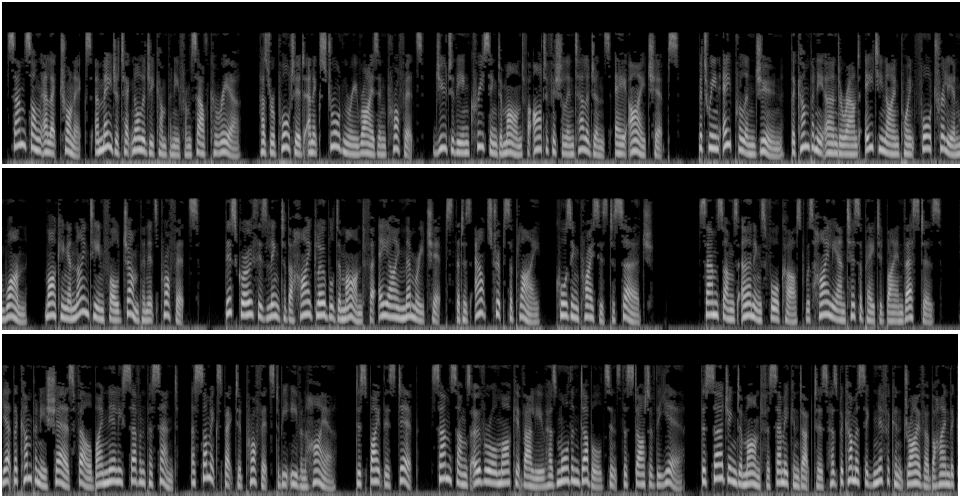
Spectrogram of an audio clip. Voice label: english news upper intermediate; samsung s rising fortunes with ai chip boom

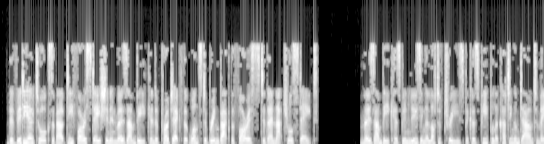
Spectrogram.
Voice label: English FAST Reading; Restoring Mozambiques Forests A Sustainable Partner

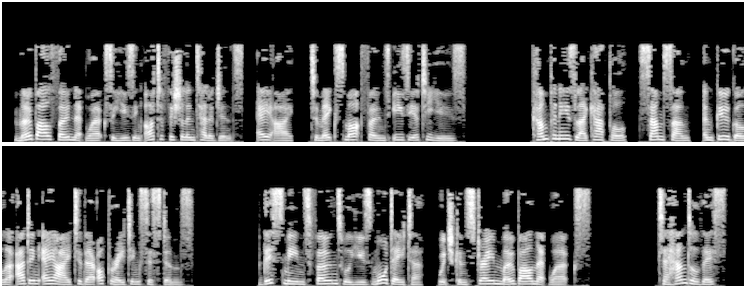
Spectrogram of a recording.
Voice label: English FAST Reading; AI Revolutionizes Mobile Networks and Customer Serv

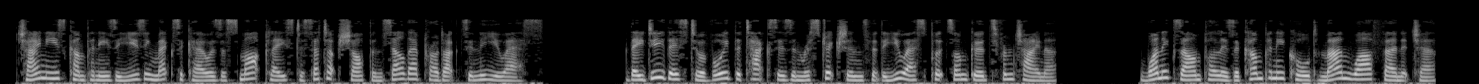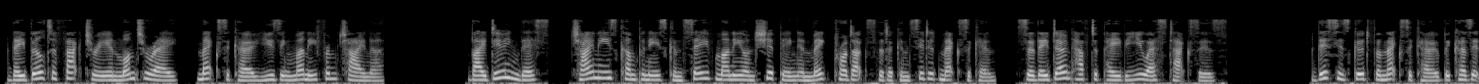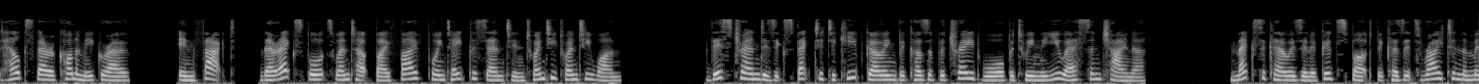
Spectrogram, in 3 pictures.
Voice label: English FAST Reading

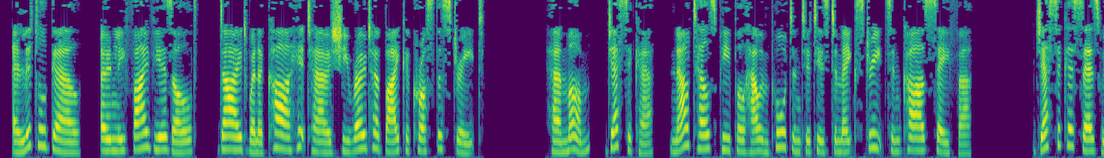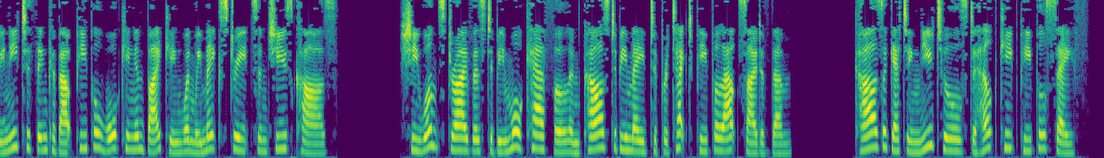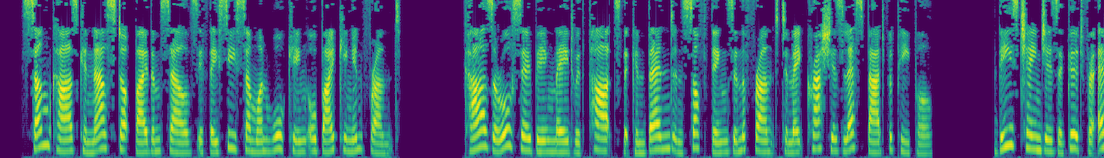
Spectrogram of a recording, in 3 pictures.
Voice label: English Lower Intermediate NORMAL Reading; Mom Works to Make Streets Safer for Everyone; English Newsroom

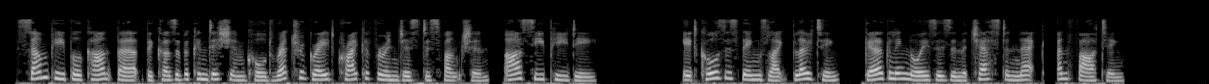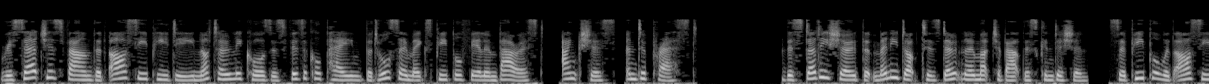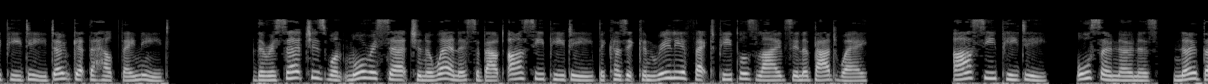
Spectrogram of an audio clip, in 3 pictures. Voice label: English Newsroom Upper Intermediate FAST Reading; R CPD No Burp Syndrome Negatively Impacts Quality o

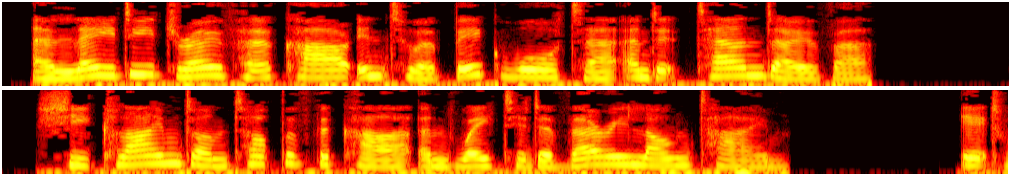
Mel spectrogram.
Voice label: English Beginner SLOW Reading; English Newsroom

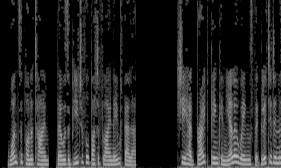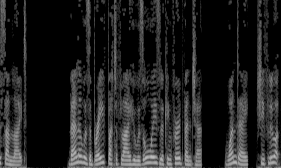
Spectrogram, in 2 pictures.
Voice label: ESL Short Stories for Kids FAST reading; Bella The Brave Butterfly

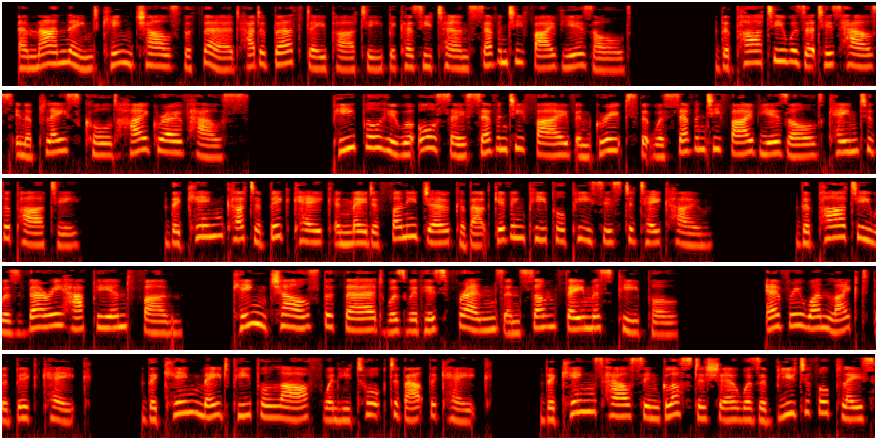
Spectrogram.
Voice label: English Lower Intermediate SLOW Reading; The Kings Happy Birthday Party with a Funny Joke; English Newsroom

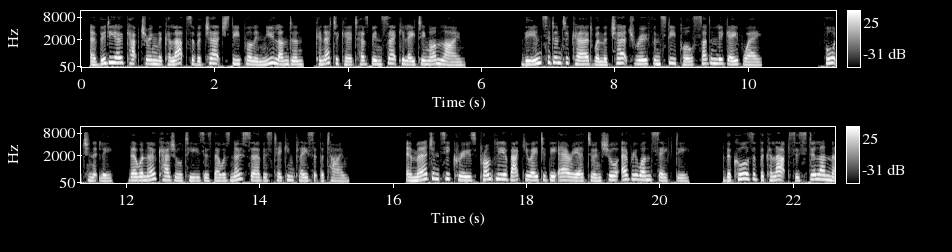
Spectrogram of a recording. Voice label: English Newsroom Advanced FAST Reading; Church roof and steeple collapse in New London

